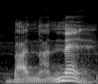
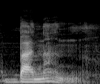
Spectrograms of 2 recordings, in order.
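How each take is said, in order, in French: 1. Le e final se prononce comme une syllabe. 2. Le e final est muet, deux syllabes. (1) "je ne vais pas lire banané" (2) "le E à la fin d'une syllabe ne se prononce pas"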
